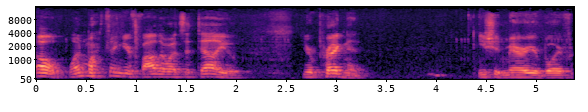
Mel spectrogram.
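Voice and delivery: normal talking voice

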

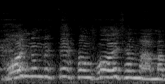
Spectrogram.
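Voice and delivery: put-on high, sweet, giggly baby voice.

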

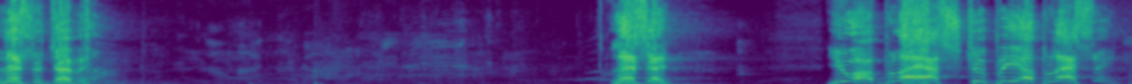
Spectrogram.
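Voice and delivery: full-throated preacher-style scream, shouted out hard. Speaker addressing a crowd that won't shout amen, screaming. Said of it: "I'm screaming my guts out".

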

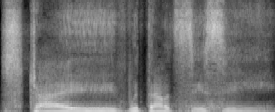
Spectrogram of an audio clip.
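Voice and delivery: very deep, stretched-out soft tone. Speaker quoting Buddha's last words, doing a Buddha impression like Jabba the Hutt. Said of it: "It sounded like Jabba the Hutt".

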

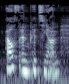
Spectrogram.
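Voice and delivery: ordinary talk, nothing marked

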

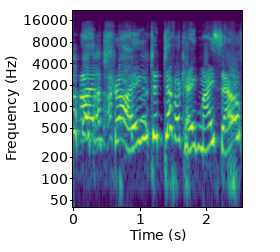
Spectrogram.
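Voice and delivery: put-on British accent, very high, very slow, drawn out. Imagining a baby son talking after watching british shows: british accent. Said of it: "busted out with this British accent".

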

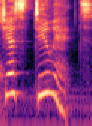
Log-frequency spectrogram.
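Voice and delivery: whispered put-on character voice. Voicing a game character who urges starting a YouTube channel: Grace's new put-on voice. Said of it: "That's gonna be Grace's new voice".

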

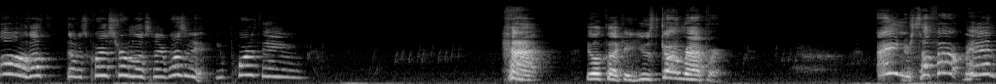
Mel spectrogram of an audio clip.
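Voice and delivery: very high, squeaky little voice, deliberately bad squeak. Streamer voicing Toad during a Mario game, in a shitty Toad voice. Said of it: "my shitty toad voice".

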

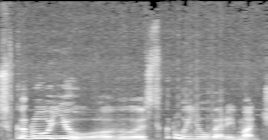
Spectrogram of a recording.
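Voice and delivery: put-on Russian accent. Speaker voices an on-screen fighter who sounds Russian, in a Russian accent. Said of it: "I don't know why he sounds Russian".

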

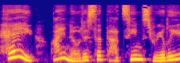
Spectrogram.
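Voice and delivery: adorably comforting, reassuring, encouraging tone. Describing how a psychologist friend coaches herself through hard moments, imitating Hillary McBride's comforting voice. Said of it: "She has this really adorably comforting voice".

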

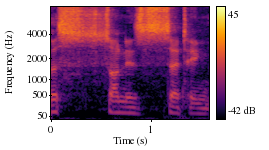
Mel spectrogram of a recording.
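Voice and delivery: heavy put-on fantasy voice, dropped low and deep. Playing a game and quoting a line, in a Gimli impression. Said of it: "That was my best Gimli impression".

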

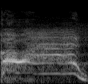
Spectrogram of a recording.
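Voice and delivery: high-pitched cheering shout.

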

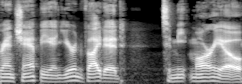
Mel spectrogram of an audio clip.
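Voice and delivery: spooky, creepy, eerie reading voice. Describing a game's invitation letter from the sky, reading it in a creepy voice. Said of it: "less creepy than the way that you just read it".

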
